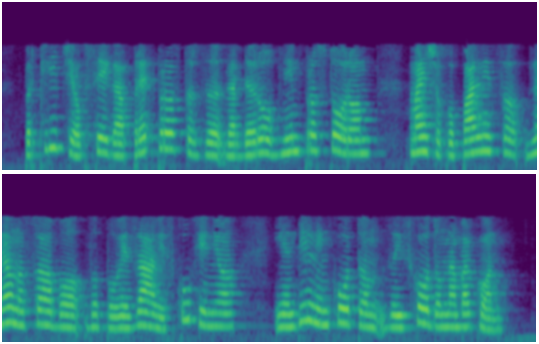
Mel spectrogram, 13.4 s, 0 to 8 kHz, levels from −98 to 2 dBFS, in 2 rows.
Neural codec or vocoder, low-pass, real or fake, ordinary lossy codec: none; 7.2 kHz; real; AAC, 16 kbps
